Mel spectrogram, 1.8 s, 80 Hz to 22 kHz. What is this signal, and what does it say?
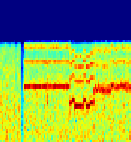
SSTV (slow-scan television), PD 290.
